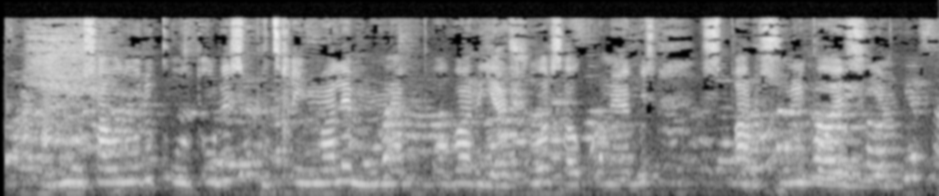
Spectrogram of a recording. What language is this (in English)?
Georgian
